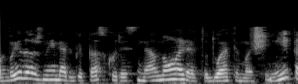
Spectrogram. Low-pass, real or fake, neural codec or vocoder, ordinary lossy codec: 7.2 kHz; fake; codec, 16 kHz, 4 kbps, X-Codec, HuBERT features, trained on general audio; MP3, 24 kbps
